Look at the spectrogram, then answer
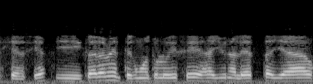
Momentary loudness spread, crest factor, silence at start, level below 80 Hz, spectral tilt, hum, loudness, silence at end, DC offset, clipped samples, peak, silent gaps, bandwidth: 5 LU; 14 dB; 0 s; -42 dBFS; -7.5 dB/octave; none; -19 LUFS; 0 s; under 0.1%; under 0.1%; -4 dBFS; none; 4.1 kHz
